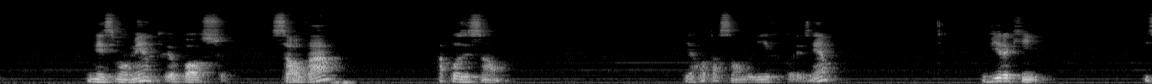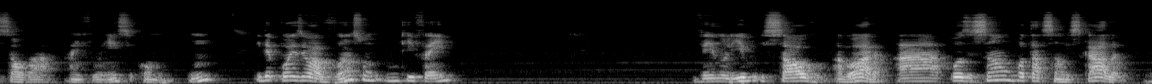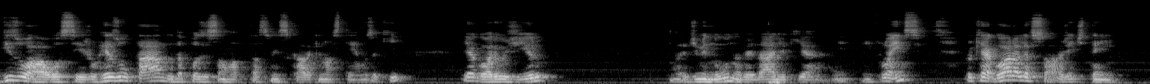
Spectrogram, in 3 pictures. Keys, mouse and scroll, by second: 0.3 click, 3.3 i, 7.5 click, 11.5 right click, 13.0 i, 14.8 Right, 18.8 i, 25.6 click, 27.7-29.0 drag, 30.7 i, 32.8-34.5 drag.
